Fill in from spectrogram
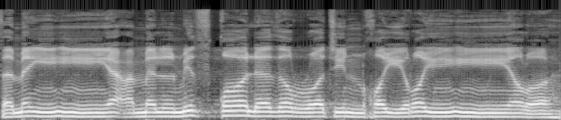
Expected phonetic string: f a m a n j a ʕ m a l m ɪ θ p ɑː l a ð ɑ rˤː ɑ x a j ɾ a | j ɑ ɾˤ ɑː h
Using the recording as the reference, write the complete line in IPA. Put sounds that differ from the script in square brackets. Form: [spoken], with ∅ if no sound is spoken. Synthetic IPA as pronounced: f a m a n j a ʕ m a l m ɪ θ [q] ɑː l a ð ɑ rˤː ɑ x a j ɾ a | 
